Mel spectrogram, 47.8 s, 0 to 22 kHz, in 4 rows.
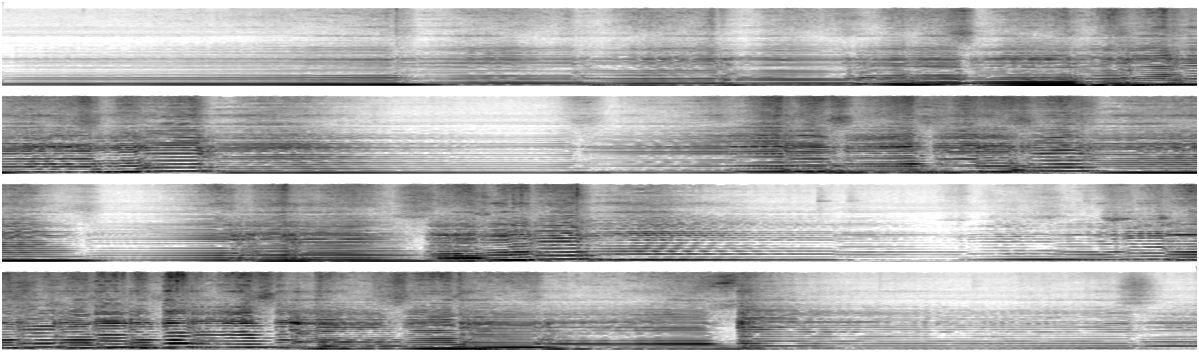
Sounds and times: Double bass: 0.0 - 47.8.

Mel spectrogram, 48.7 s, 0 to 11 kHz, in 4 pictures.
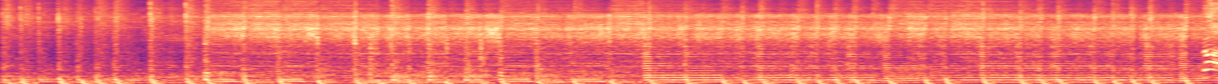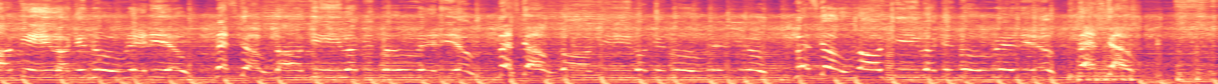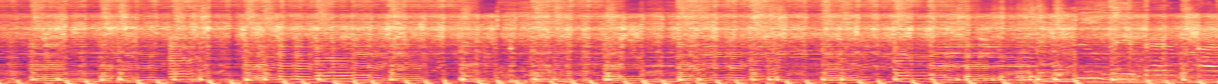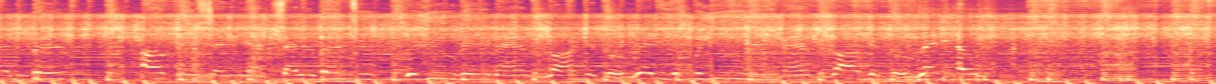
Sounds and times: Rock and roll: 0.0 - 48.7.

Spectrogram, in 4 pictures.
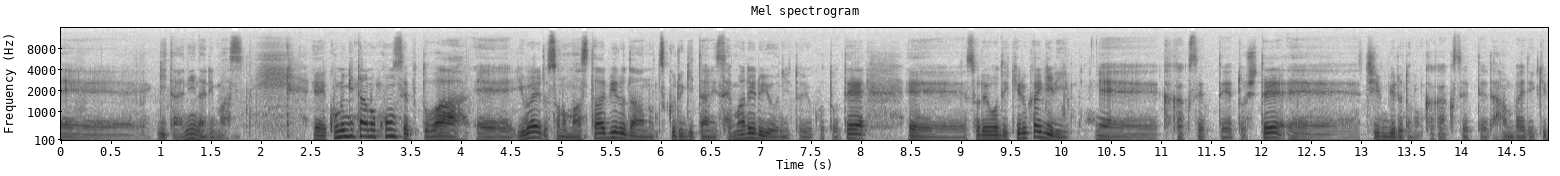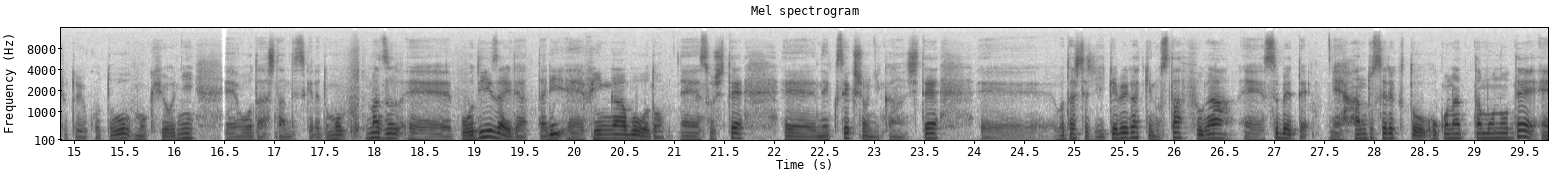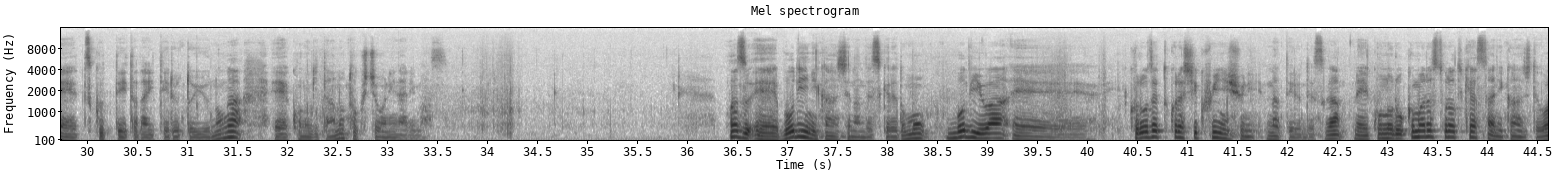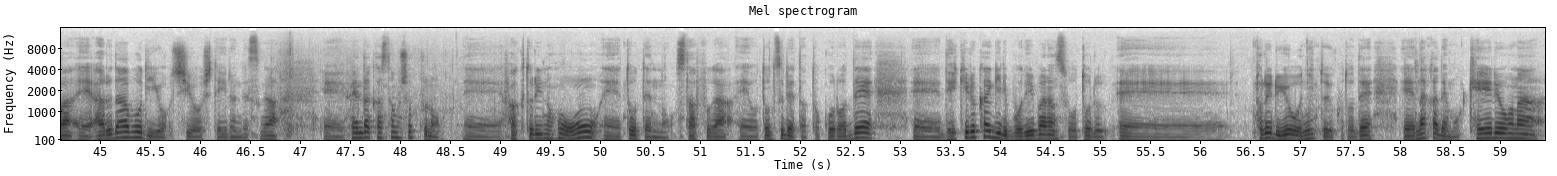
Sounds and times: Speech: 0.0 - 1.9, 2.5 - 33.6, 36.4 - 59.4.

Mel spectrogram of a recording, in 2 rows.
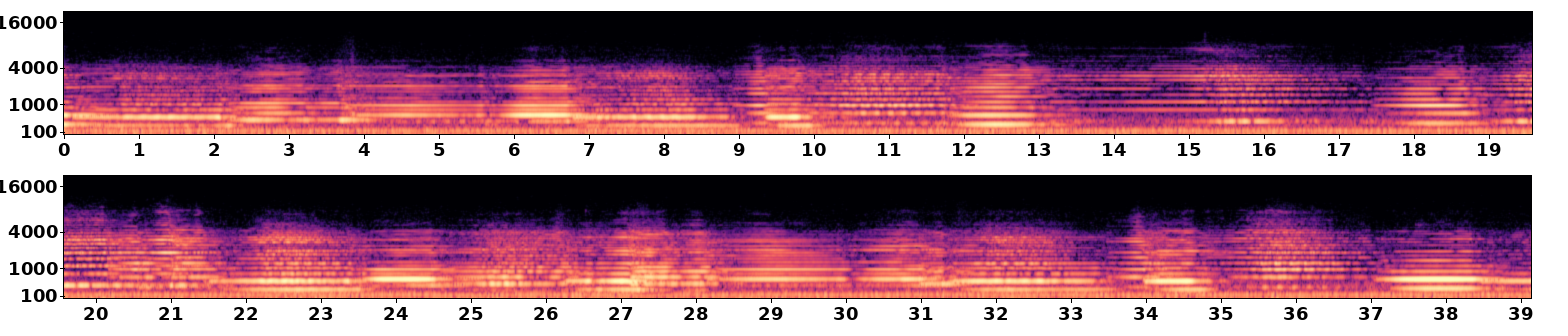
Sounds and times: Violin, fiddle: 0.0 - 39.1.

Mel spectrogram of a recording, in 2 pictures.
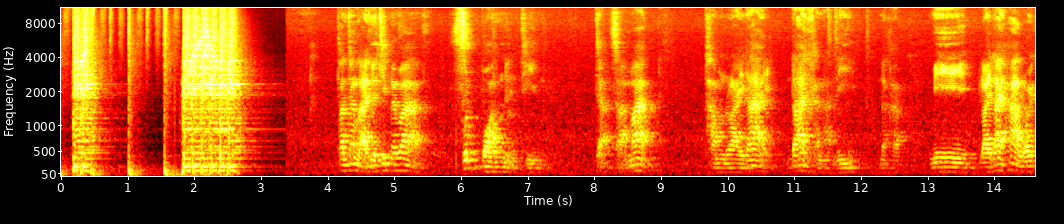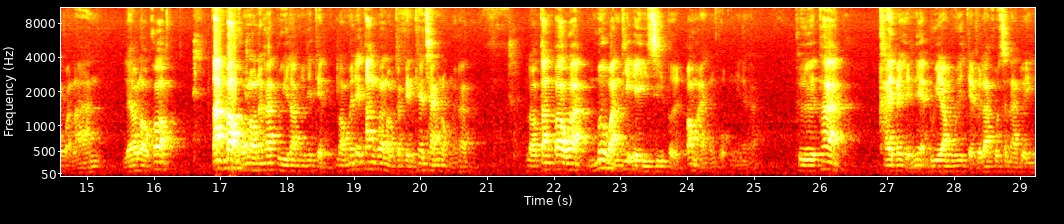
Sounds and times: Speech: 4.2 - 7.4, 8.0 - 20.9, 21.6 - 29.2.

